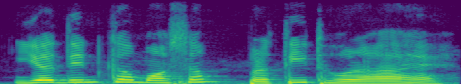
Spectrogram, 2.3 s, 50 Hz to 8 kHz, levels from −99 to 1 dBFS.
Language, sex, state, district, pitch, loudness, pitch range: Hindi, male, Jharkhand, Ranchi, 200 Hz, -15 LUFS, 175-235 Hz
